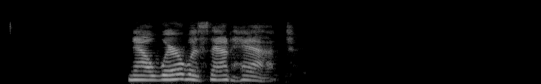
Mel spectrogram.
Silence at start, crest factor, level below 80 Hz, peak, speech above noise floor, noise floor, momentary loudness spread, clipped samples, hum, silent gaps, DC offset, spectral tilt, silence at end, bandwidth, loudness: 1.3 s; 20 dB; -80 dBFS; -14 dBFS; 55 dB; -84 dBFS; 15 LU; under 0.1%; none; none; under 0.1%; -3.5 dB/octave; 2.45 s; 8 kHz; -28 LUFS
